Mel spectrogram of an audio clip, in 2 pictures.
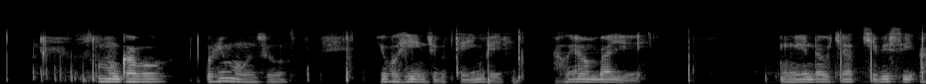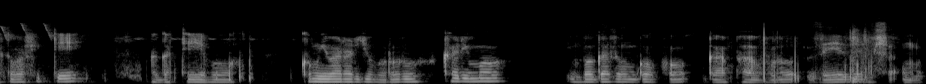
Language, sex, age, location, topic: Kinyarwanda, male, 18-24, Nyagatare, agriculture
